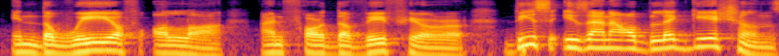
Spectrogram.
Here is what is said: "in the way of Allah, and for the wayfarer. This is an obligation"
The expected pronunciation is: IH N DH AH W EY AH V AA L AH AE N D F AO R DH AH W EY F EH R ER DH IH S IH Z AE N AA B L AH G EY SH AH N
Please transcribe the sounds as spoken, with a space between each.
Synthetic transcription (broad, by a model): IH N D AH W EY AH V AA L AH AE N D F AO R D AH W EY F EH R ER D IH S IH Z AE N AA B L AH G EY SH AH N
